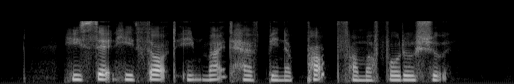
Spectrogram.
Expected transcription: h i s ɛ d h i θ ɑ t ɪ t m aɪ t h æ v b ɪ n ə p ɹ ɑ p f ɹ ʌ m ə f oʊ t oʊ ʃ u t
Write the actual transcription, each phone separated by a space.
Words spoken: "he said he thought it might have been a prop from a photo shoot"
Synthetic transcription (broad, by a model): h i s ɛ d h i θ ɑ t ɪ t m aɪ t h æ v b ɪ n ə p ɹ ɑ p f ɹ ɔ m ə f oʊ t oʊ ʃ u t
